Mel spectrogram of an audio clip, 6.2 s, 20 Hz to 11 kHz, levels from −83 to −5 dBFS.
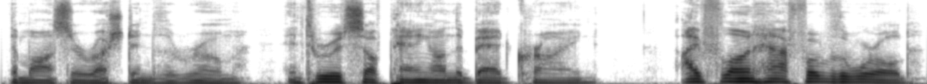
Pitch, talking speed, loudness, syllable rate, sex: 95 Hz, 195 wpm, -20 LUFS, 5.0 syllables/s, male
